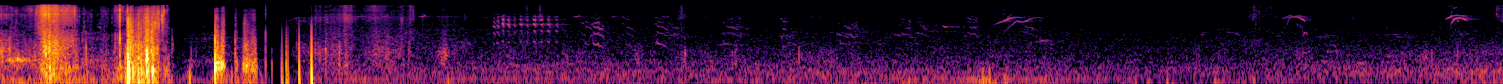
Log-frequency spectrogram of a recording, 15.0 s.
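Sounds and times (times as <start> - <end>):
bird chirps: 2.8 - 10.6, 12.0 - 14.9
bird trilling: 4.9 - 10.6.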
